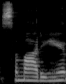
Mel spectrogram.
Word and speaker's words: samadhi: Number 4, personal liberation and the potential of reaching samadhi, the state of oneness.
